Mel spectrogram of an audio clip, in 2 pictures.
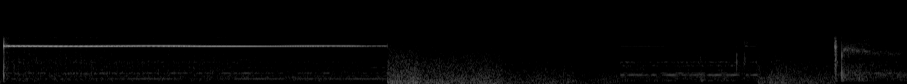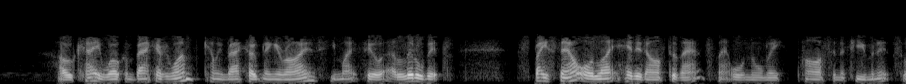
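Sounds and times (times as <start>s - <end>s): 
bell rung to end meditation: 0.0s - 3.9s
speech: 9.6s - 13.6s, 14.4s - 18.1s.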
